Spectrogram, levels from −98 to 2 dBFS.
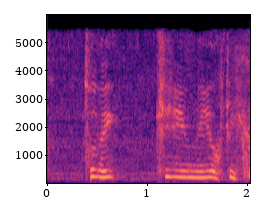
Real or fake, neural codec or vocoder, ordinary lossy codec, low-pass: fake; vocoder, 22.05 kHz, 80 mel bands, HiFi-GAN; MP3, 48 kbps; 5.4 kHz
